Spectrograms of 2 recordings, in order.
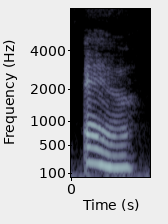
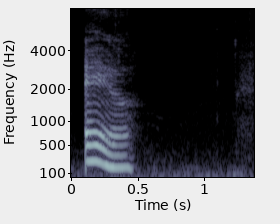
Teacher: this is a diphthong, a double vowel sound the shape the mouth makes changes from the beginning of the sound to the end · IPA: /eə/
